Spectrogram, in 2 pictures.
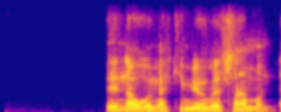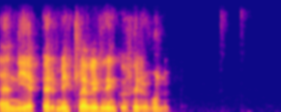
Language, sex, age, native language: Icelandic, male, 40-49, Icelandic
